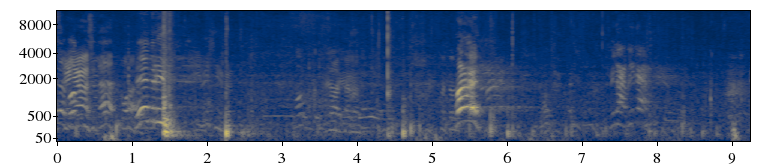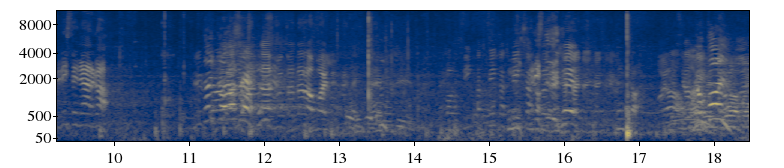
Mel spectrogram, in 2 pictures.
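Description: Football players shout to each other across an open field outdoors.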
